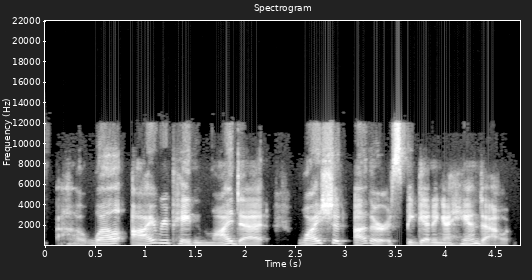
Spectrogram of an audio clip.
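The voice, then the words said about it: Sassy, mocking tone. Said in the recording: “if you hear my tone of voice while I'm saying that ... I liked your tone of voice”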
